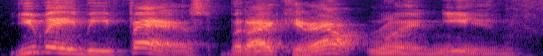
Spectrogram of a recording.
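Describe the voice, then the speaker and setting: Cocky little gingerbread man for a storybook, voiced by the reader, taunting, sing-song, very animated. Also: medium pitch, unhurried. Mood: boastful, taunting. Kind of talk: storybook character voice.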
